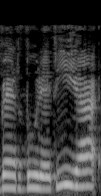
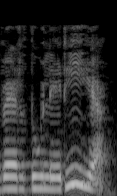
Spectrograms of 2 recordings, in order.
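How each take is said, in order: First: An r sound follows 'verdu'. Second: An l sound follows 'verdu'. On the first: The speaker calls it wrong. "la gente que dice eh, verdurería" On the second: The speaker calls it right. "en vez de verdulería"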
